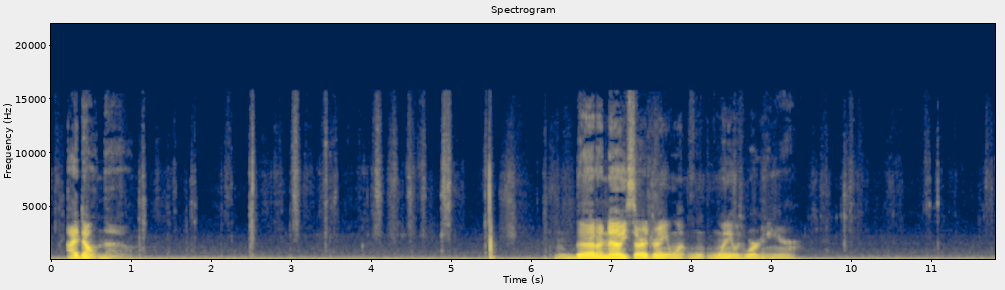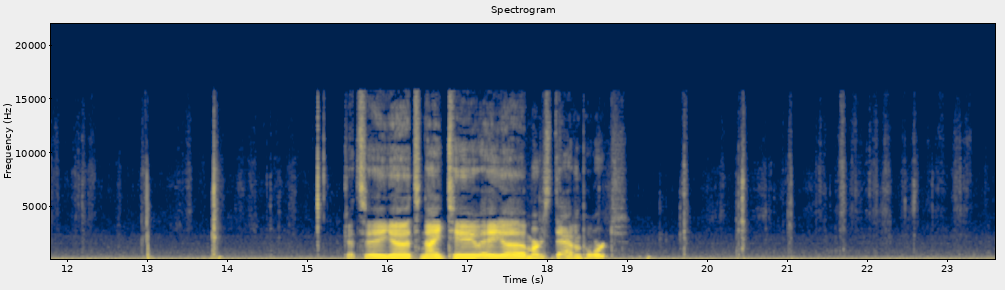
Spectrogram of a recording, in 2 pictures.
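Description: Stiff cards flick and rustle as they are shuffled by hand.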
